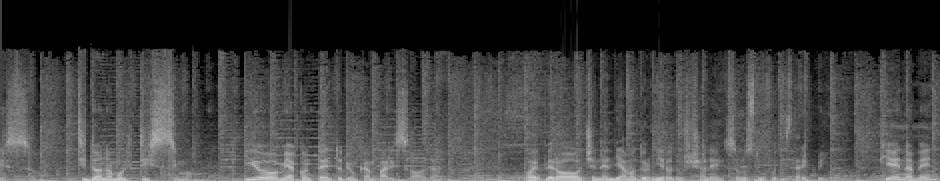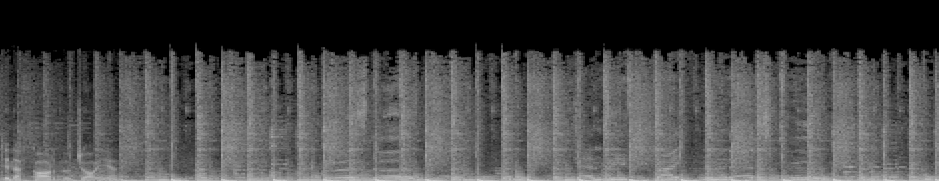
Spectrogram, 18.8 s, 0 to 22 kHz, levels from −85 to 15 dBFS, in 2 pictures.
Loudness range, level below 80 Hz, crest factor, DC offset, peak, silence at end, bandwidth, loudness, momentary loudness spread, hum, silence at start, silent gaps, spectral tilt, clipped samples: 3 LU; -20 dBFS; 14 dB; under 0.1%; 0 dBFS; 0 s; 16.5 kHz; -14 LUFS; 9 LU; none; 0 s; none; -5 dB/octave; under 0.1%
